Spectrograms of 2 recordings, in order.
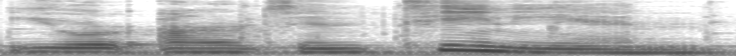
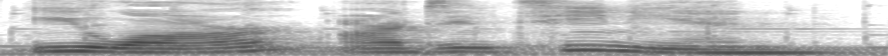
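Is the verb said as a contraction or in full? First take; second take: contraction; full. First: The verb is reduced and joined to the pronoun. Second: The verb is said in full as two words. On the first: "seguida da forma contracta ou forma reduzida" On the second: "sempre a forma completa"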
